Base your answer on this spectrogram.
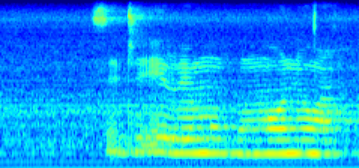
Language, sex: Venda, female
